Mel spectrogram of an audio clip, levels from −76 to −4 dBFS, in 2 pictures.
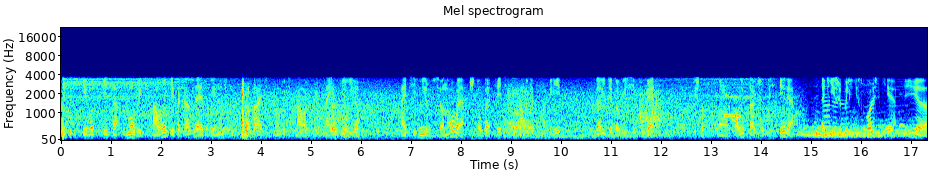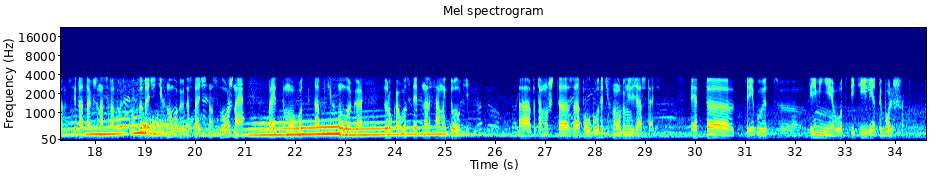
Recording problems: phone-call audio; nothing above 3.5 kHz
traffic noise; very loud; throughout; 3 dB above the speech

